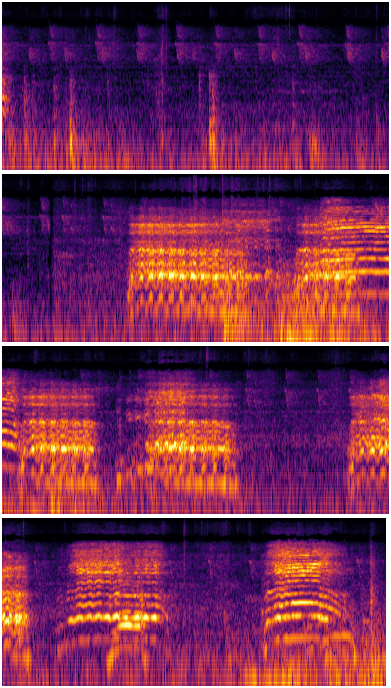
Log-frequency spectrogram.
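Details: Goats from the herd known as Lathika's, bleating in a run of five harmonic calls after four seconds of near quiet, each bleat about a second long with a wavering, quavering pitch and short pauses between.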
